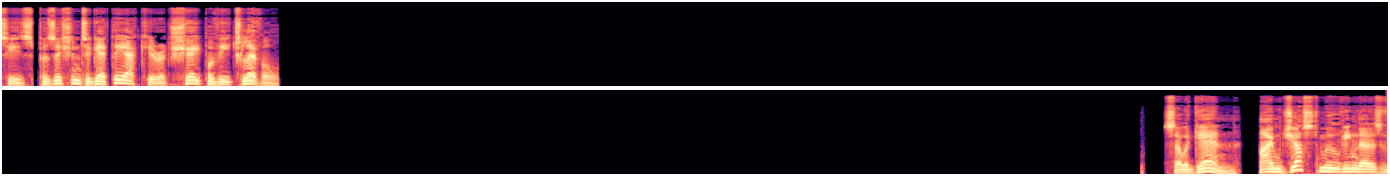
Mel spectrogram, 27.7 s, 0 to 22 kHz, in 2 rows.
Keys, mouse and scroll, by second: 1.0 g, 3.6 ctrl+click, 4.5 ctrl+click, 5.9 ctrl+click, 6.9 g, 11.5 click, 11.7 alt+click, 12.9 g, 15.7 ctrl+click, 16.5 ctrl+click, 17.3 g, 21.0 click, 21.5 alt+click, 22.0 scroll up 1, 22.0 middle click, 22.9 click, 23.6 alt+click, 24.4 alt+shift+click, 25.2 KP_7, 26.3 g.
